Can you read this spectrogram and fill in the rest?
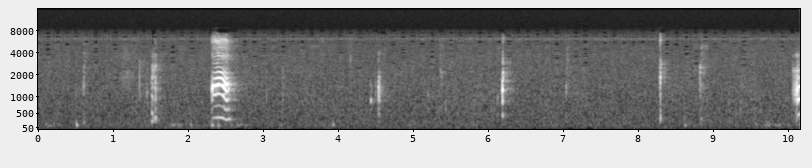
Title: Little Hiccups, 2 weeks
